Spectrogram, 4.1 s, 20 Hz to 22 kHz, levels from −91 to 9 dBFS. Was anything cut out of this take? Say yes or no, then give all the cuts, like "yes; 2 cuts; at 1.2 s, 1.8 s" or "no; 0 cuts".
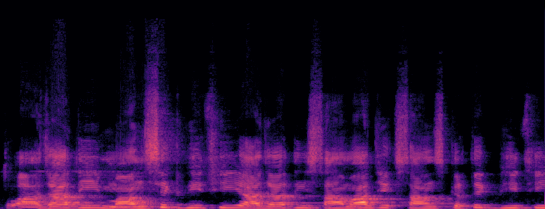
no; 0 cuts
